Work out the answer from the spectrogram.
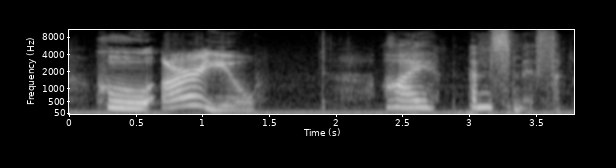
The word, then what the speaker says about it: Psmith: are you I am Smith said the old aonian reverently there is a preliminary P before the name this however is silent I like the tomb compare such words as Tagan Psalm and FES these gentlemen tell me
